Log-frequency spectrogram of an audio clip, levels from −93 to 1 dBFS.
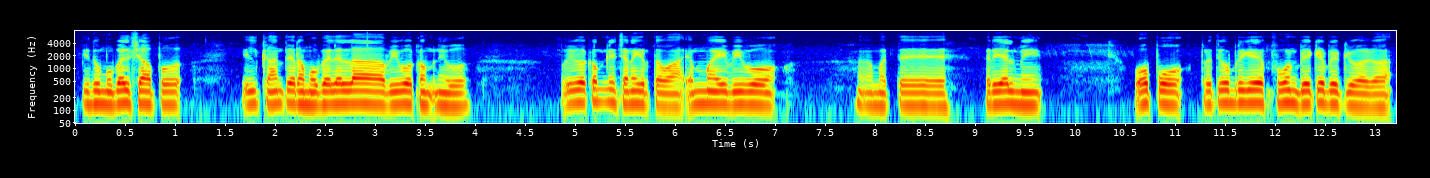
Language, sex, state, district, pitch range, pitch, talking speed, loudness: Kannada, male, Karnataka, Raichur, 130-145 Hz, 140 Hz, 110 wpm, -17 LUFS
